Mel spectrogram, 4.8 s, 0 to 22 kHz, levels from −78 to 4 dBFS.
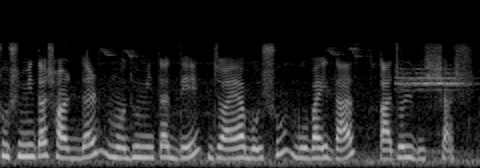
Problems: none marked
